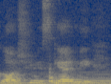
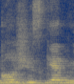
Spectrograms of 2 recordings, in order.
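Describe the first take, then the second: First: It is said flatly, without feeling. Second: It is said with a frightened, startled feeling. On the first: The listener does not catch the feeling. The speaker calls it wrong. "You cannot be like" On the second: The listener catches the feeling of fright. The speaker calls it right. "You you have to be like"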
